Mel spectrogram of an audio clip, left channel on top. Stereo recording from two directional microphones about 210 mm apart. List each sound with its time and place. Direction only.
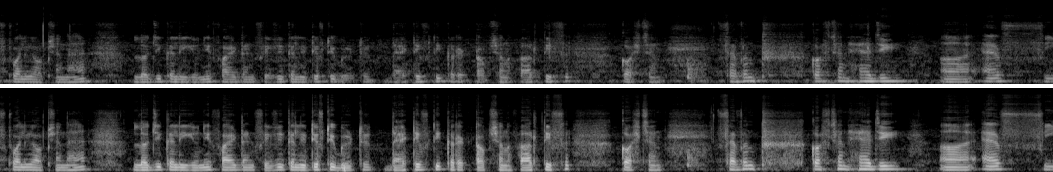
0.1 s speech: 30° right (ahead or behind)
6.7 s speech: 35° right (ahead or behind)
